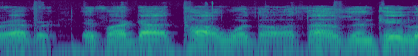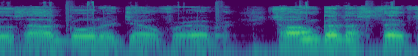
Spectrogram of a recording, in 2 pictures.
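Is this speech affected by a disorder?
Yes: ALS.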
